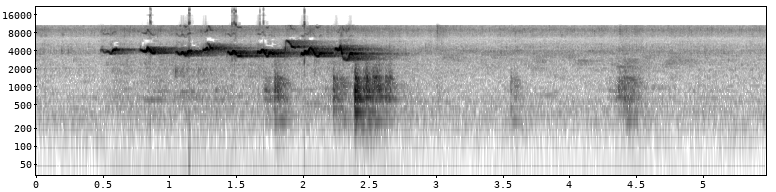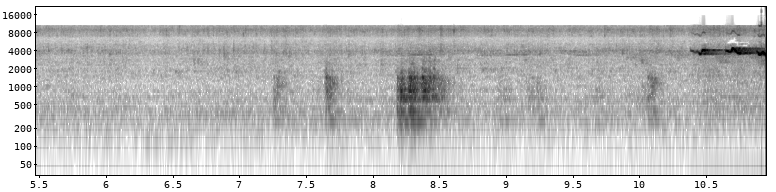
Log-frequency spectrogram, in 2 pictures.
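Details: Ultramarine grosbeak in brown plumage, a kept bird being trained, delivers a quick high warbled phrase, followed by scattered clatter and knocking noises, then the start of another song burst.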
